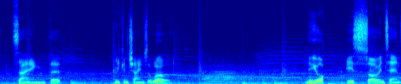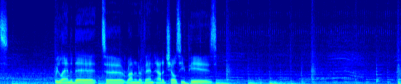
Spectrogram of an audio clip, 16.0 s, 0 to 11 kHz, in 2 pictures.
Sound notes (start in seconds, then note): 4.4 traffic humming; 12.7 gentle upbeat music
